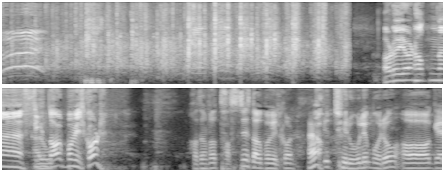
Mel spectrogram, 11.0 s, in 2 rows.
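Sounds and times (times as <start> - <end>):
audience applause: 0.0 - 4.4
speech: 4.8 - 6.9, 7.9 - 11.0.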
